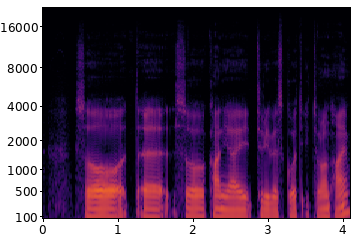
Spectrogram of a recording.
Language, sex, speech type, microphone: Norwegian, female, spontaneous, Sennheiser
